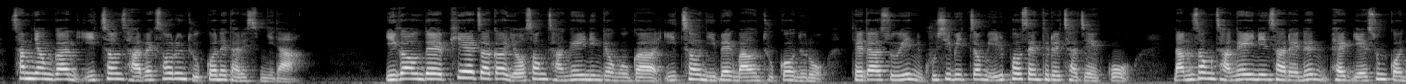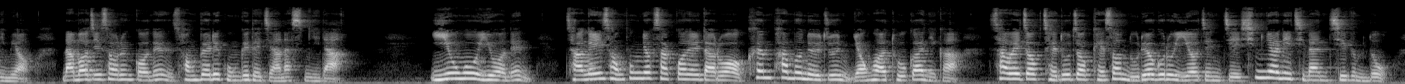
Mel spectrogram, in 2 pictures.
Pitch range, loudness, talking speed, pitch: 185-240 Hz, -13 LUFS, 255 characters per minute, 215 Hz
